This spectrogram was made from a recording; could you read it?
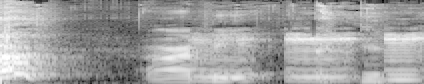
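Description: A dog barks: a sharp first bark, a short pause, then two longer, drawn-out barks with a howling, tonal quality in quick succession.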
